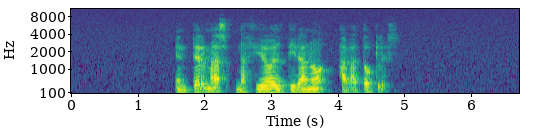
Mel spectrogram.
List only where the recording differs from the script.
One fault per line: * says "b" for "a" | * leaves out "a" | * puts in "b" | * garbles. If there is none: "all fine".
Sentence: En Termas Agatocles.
* puts in "nació el tirano"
